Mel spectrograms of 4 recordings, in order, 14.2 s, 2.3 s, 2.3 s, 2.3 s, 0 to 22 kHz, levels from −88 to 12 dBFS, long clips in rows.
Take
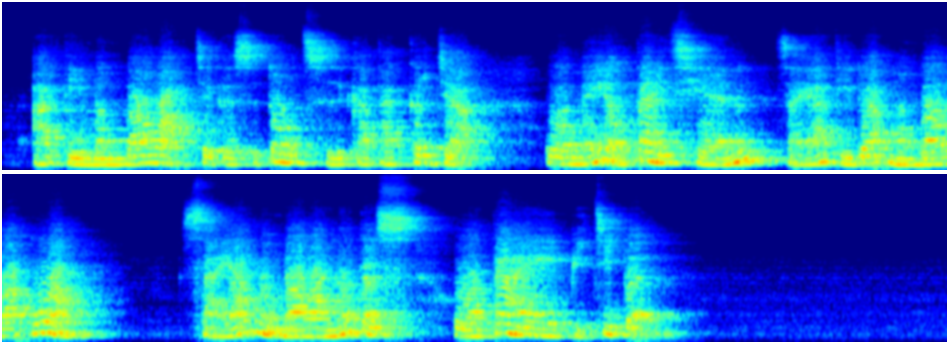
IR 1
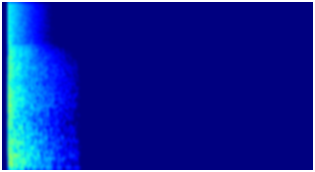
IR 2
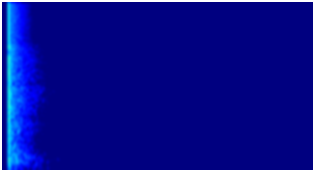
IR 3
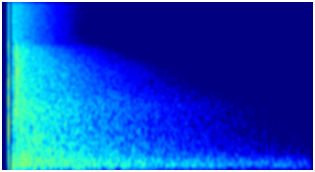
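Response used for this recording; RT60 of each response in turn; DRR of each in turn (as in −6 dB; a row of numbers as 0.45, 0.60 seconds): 1; 0.75, 0.50, 2.8 seconds; −7.0, 0.5, −5.0 decibels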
